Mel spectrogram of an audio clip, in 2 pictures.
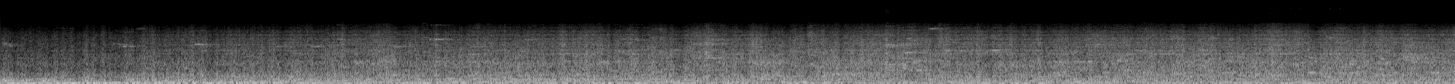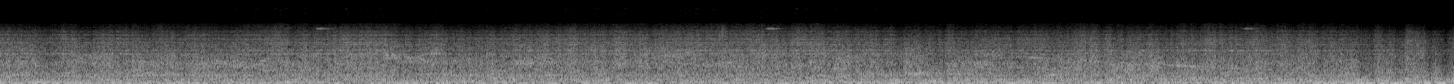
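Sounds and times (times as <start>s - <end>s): steel wheels rumbling on rail: 0.0s - 29.0s
faint high squeaks: 17.7s - 18.0s.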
